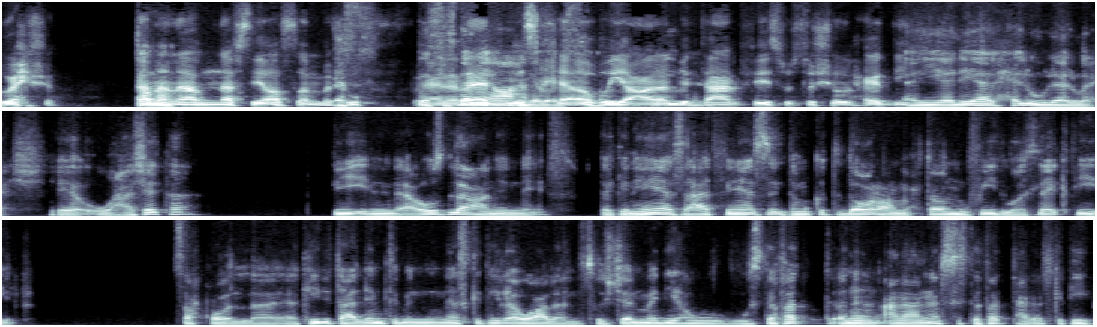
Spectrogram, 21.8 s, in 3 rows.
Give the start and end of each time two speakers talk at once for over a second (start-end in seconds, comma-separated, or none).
2.2-4.7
